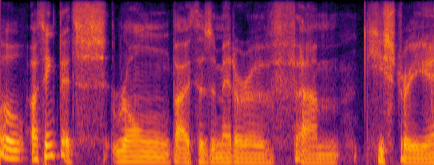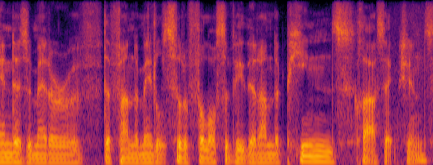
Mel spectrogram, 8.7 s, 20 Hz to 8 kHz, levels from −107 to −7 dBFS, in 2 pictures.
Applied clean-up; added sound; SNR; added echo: none; none; none; none.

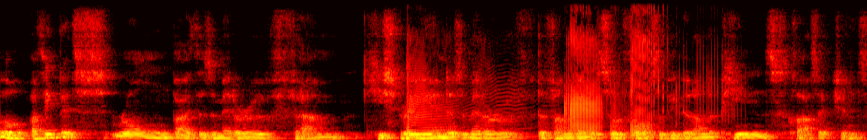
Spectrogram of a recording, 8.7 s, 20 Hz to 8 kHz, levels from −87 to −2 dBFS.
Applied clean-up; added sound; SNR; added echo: none; Fart; 11 dB; reverberation time 0.6 s.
